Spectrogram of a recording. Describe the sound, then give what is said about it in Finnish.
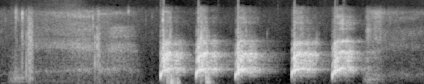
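A person imitates a dog barking: a drawn-out, whining growl-like sound, then five sharp, loud barks in quick succession with short gaps between them. “mulla olisi ääninäyte koirasta.”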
